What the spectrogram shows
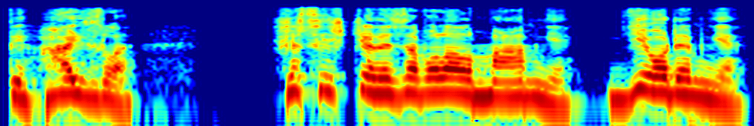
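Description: A woman's voice: medium pitch, no room sound, clean studio sound, lightly acted. A woman reading an audiobook, voicing a hot-headed young man in a hurry who snaps at people. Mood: snappish. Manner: curt and snappish.

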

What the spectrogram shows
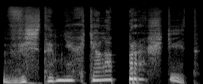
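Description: A frightened teenage schoolgirl lost in the wet bush, as a male audiobook narrator puts her on. Her voice sits far above his own and rushes out in urgent, breathless questions. A husky grain stays under it, and the reading sounds close and dry. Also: on the high side, animated, no room sound, pitched above the performer's own voice, full character voice. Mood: startled. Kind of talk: audiobook character voice.

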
